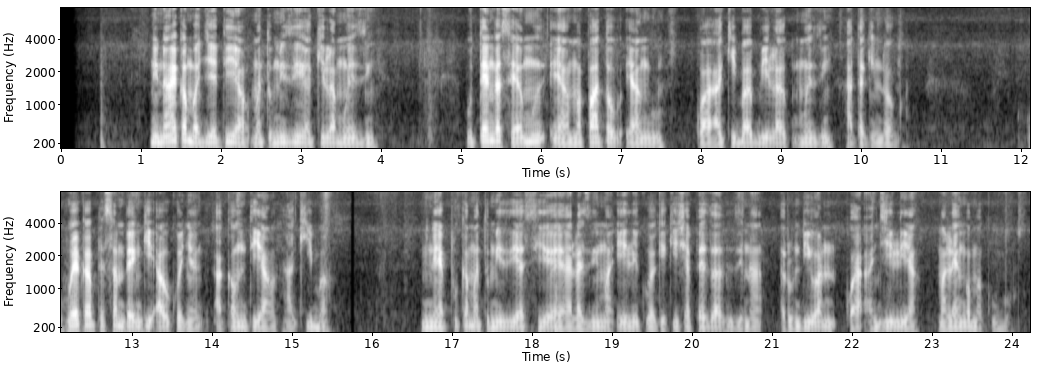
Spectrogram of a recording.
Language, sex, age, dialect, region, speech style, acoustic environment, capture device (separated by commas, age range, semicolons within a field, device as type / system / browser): Swahili, male, 18-24, Kenya - Mombasa, Kenya, relaxed, nature, mobile / Linux / Chrome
